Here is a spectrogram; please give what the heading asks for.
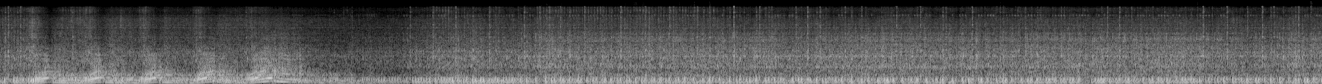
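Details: Suzuki GS1100E after upgrade to Mikuni RS34 carburetors with new boots, started with no choke: several quick throttle blips, revs rising and falling cleanly, then a steady, even idle; healthy running.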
